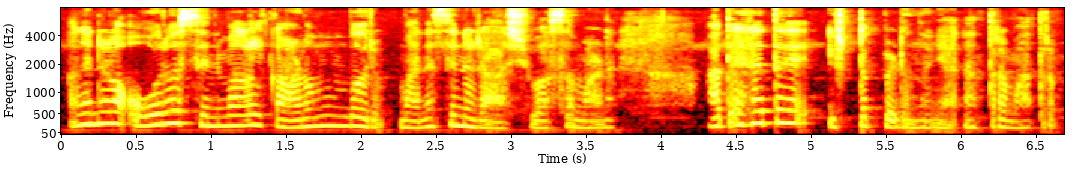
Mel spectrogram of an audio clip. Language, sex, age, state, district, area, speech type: Malayalam, female, 18-30, Kerala, Idukki, rural, spontaneous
